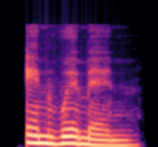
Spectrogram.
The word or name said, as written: in women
